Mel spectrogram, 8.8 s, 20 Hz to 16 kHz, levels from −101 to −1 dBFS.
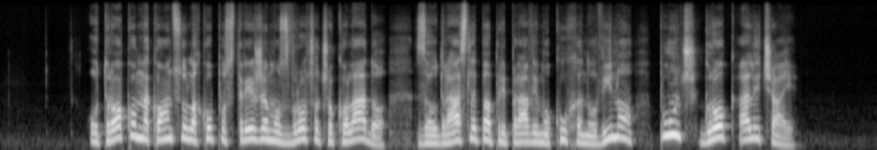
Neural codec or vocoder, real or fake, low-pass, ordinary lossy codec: autoencoder, 48 kHz, 128 numbers a frame, DAC-VAE, trained on Japanese speech; fake; 14.4 kHz; none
